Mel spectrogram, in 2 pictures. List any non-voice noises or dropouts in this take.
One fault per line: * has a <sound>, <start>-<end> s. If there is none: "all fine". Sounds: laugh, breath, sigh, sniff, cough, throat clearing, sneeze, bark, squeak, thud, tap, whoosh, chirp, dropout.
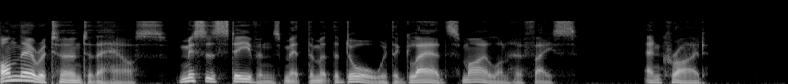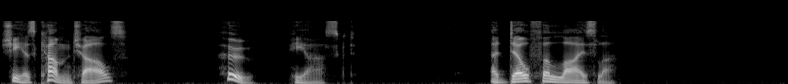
all fine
